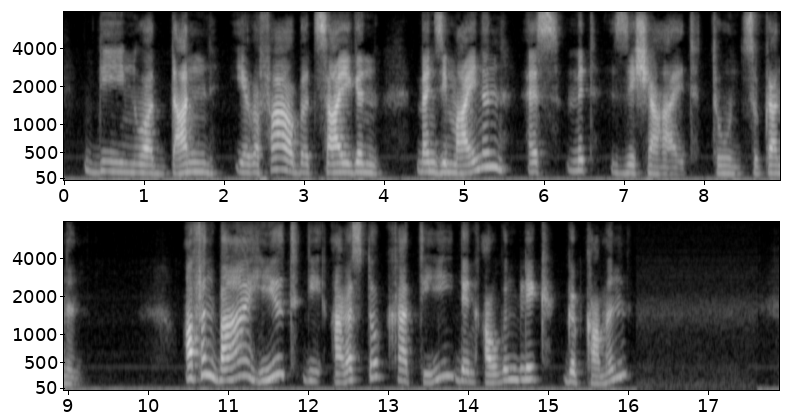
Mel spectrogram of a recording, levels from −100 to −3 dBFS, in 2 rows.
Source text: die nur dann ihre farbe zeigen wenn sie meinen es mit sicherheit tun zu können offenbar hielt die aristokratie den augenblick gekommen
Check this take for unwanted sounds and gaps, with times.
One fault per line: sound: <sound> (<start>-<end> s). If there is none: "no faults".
no faults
